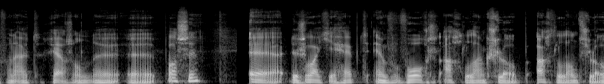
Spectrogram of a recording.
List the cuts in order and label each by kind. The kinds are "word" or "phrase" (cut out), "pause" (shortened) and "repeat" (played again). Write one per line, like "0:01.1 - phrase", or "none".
0:02.4 - pause
0:03.1 - word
